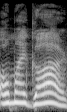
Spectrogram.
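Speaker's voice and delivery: very loud, amazed, astonished outburst. Performing a phrase on request: surprised. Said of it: "ஆச்சரியமா சொல்லு".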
